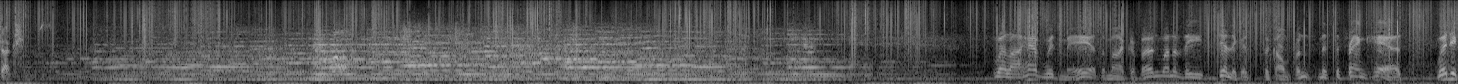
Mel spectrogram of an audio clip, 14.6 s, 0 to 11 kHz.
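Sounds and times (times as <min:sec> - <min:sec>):
speech: 0:00.0 - 0:01.4, 0:10.0 - 0:14.5
church bells pealing inside a bell tower ringing chamber: 0:00.1 - 0:10.2.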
